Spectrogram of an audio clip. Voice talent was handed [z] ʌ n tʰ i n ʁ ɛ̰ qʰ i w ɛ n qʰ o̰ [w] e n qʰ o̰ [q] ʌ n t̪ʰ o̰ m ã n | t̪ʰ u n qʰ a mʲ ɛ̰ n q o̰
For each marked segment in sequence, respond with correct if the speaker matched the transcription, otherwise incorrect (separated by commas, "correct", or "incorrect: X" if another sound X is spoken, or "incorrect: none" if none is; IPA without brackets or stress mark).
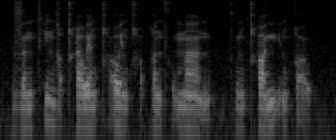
correct, correct, correct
